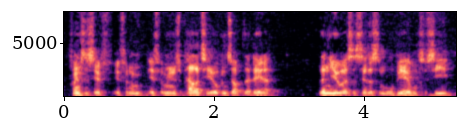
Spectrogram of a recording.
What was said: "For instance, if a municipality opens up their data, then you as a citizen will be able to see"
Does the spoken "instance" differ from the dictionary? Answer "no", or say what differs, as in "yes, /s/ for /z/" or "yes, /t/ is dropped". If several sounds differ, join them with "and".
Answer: yes, /s/ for /t/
